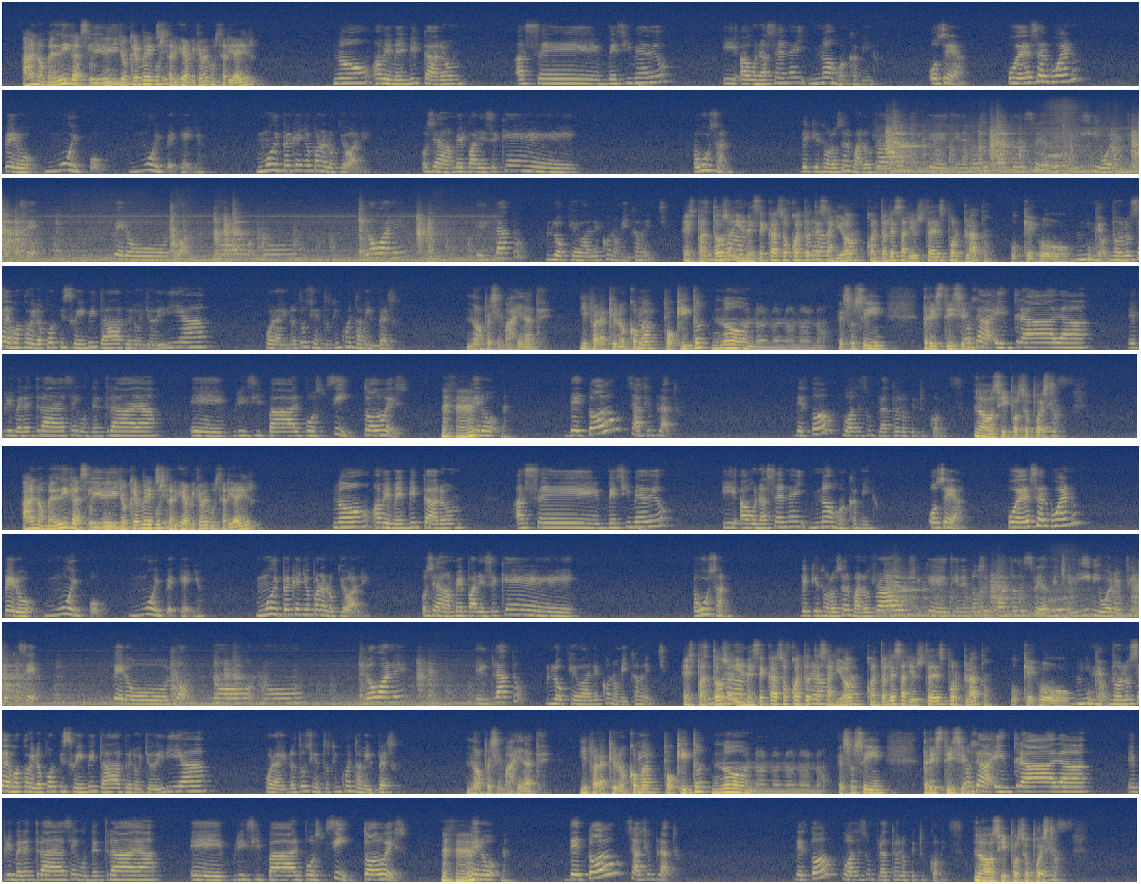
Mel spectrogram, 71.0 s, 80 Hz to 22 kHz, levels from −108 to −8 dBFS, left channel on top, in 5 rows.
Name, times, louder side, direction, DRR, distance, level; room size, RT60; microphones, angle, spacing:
voice 1, 0.3-3.1 36.9-40.8 41.0-41.8 42.1-42.4 48.5-49.5 49.9-50.7 51.1-54.8 62.3-62.8 69.0-70.1, right 2 dB, 15° right, 5 dB, 0.4 m, -30 dB
voice 2, 0.8-2.2 4.1-5.8 6.4-8.4 9.0-10.9 11.6-12.0 12.6-13.5 14.3-15.4 15.8-16.7 17.4-18.8 19.5-21.4 22.9-23.3 24.2-28.9 29.8-32.2 32.9-33.5 34.3-34.9 35.2-36.6 37.2-37.9 38.5-39.1 41.8-45.2 45.9-47.6 50.6-50.8 54.7-56.2 56.7-58.8 59.2-61.9 62.7-63.0 63.9-65.2 66.8-68.2 68.5-68.8 69.7-70.1, right 2 dB, 60° right, 8 dB, 0.7 m, -36 dB
sound 1, 25.1-34.7, left 3 dB, 40° left, 0.6 m, -40 dB
3.7 x 3.5 x 3.4 m, 0.32 s
head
